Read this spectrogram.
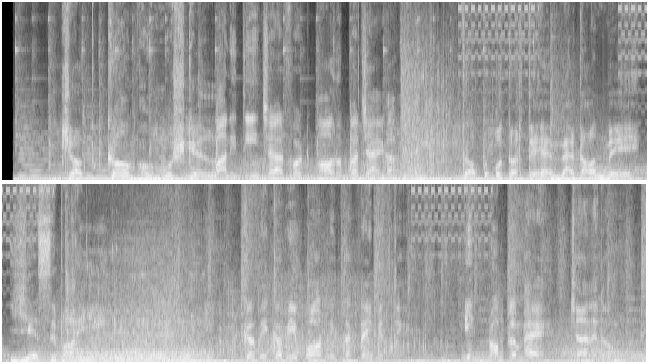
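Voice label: Product male voice over hindi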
